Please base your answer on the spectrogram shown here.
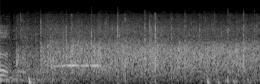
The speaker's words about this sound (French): On peut l'applaudir.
